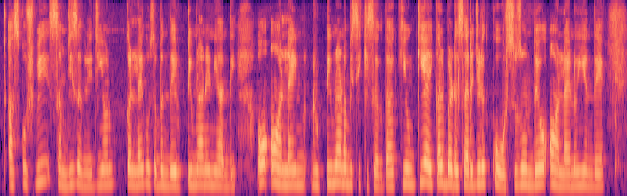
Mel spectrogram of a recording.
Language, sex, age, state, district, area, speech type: Dogri, female, 30-45, Jammu and Kashmir, Samba, urban, spontaneous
